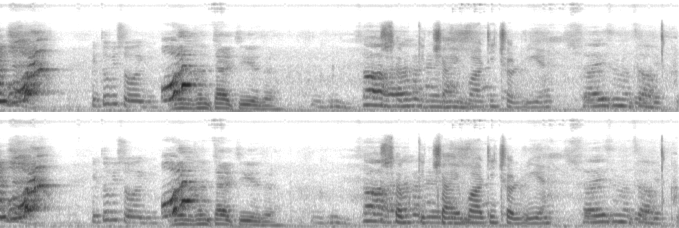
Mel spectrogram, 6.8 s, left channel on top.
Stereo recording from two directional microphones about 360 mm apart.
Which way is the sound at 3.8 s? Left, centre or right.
Centre.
